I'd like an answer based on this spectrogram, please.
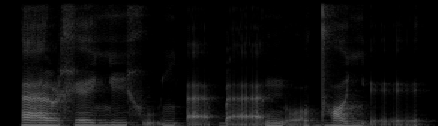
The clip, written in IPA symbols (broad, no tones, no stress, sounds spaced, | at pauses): æ ɭ x e ʎ i x ṵ ʎ ʔ æ̰ ɓ æ̰ n o̰ lˠ dʱ ɒ ʎ ḛ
